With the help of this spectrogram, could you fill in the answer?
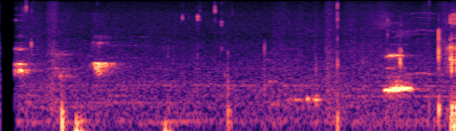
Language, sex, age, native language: Icelandic, female, 40-49, Icelandic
